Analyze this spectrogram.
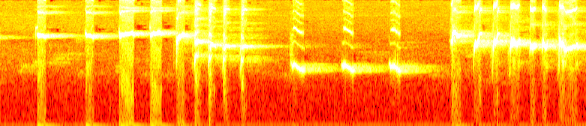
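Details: A white-rumped shama sings an isian song: a row of high steady whistles, a burst of quick chirps, three lower slurred whistles, then a rapid twittering flourish.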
